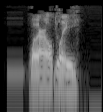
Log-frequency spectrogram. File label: "worldly", english; adjectives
